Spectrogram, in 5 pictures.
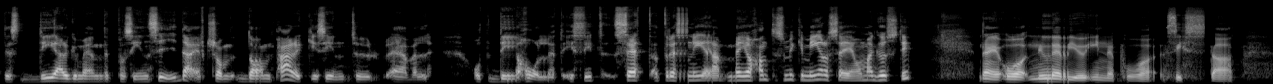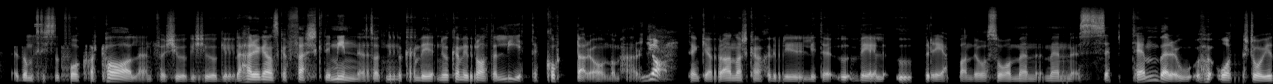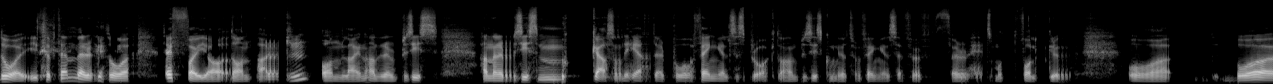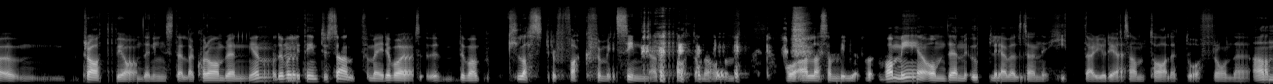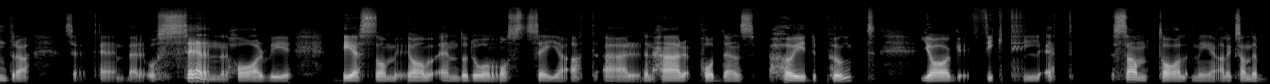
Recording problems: thin; somewhat; fading below 350 Hz
choppy; very; 7% of the speech affected

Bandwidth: 15.5 kHz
